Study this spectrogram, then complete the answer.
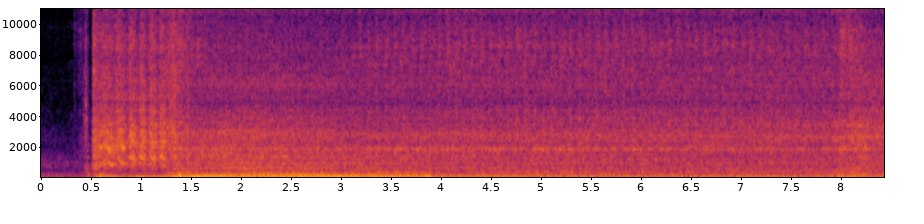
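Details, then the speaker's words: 2004 Toyota Tundra V8, just after new spark plugs, injectors and ignition coils: catches after brief crank, fast cold idle with uneven lumpy beat; oil pressure present; rough running, owner suspects transmission or engine mount for vibration. "Sounds a little skippity doo dah. Got oil pressure. Still idling high at the moment until it gets warmed up a little."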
